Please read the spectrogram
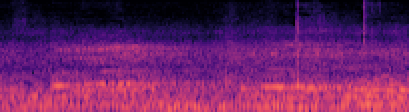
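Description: A group of young men's voices chanting, led by one voice through a handheld microphone and PA, with drawn-out, held notes. Two sharp knocks come about one and a half seconds in.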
